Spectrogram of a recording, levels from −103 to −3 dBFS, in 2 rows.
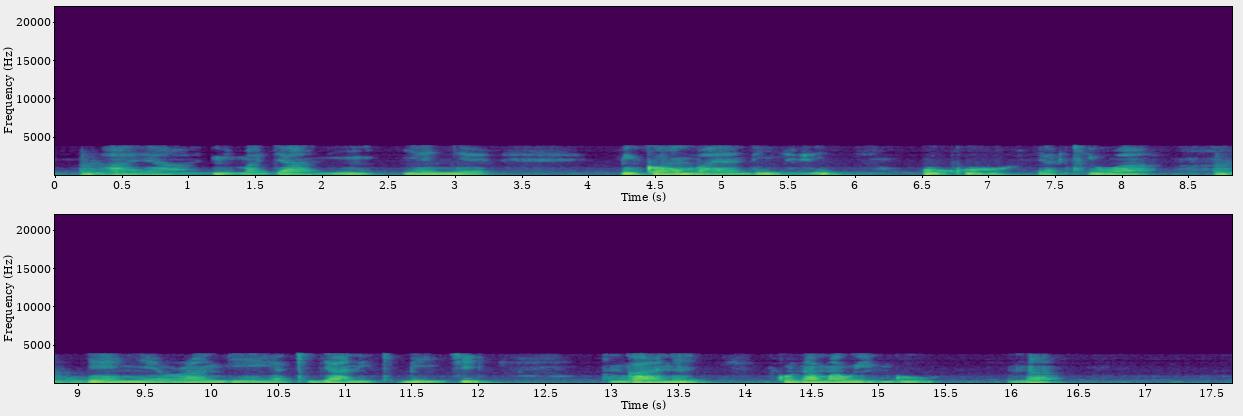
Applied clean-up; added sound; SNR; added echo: none; Bowed string instrument; 10 dB; reverberation time 0.2 s.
